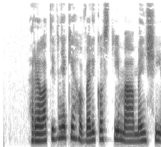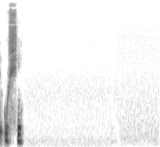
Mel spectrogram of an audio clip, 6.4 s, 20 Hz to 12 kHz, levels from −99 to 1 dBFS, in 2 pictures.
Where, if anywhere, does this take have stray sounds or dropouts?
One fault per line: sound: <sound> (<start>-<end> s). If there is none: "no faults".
no faults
